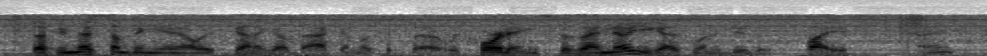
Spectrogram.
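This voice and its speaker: This man speaks at medium pitch with ordinary pitch variation and vocal fry. Room echo is audible. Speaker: psychology professor. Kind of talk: lecture. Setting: classroom with students. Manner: fast.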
